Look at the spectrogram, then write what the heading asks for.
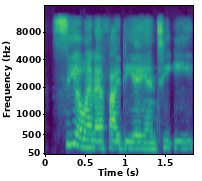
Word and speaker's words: confidant: The word confidant, Confidante, is pronounced confidant.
